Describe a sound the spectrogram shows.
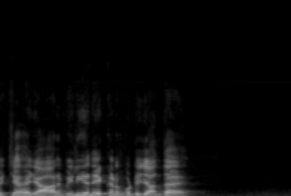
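A middle-aged man speaks clearly into a microphone.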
